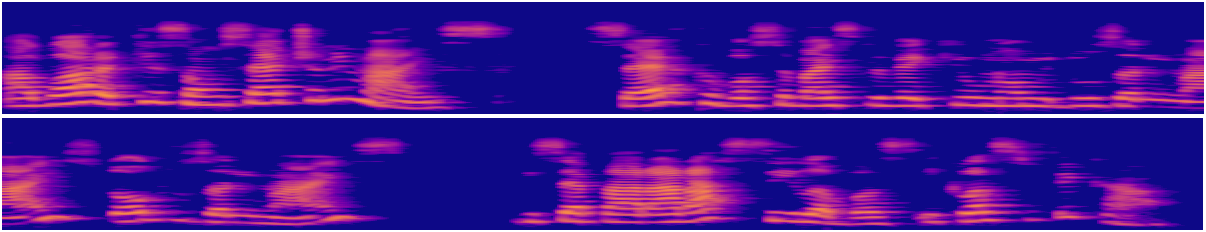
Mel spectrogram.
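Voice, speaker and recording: A woman's voice: a little high, lively intonation, normal speed, sharp tone. A woman teaching a recorded remote class for young pupils, patiently walking through the tasks and spelling words out letter by letter. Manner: checks in with "né?" and "tá bom?". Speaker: primary school teacher.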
